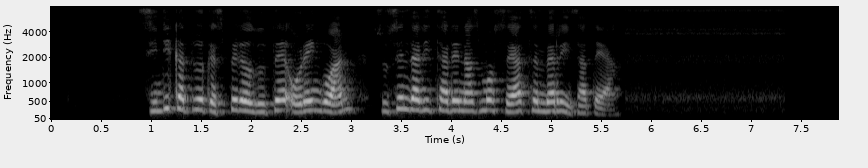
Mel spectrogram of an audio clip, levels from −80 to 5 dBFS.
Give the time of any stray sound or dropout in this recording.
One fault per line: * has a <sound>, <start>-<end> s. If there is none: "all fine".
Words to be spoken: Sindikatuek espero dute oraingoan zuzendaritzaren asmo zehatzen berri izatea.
all fine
